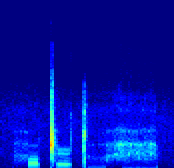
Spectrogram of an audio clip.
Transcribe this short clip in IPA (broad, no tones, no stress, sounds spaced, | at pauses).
h ɔ ǁ ə˞ ǃ ɔ̤ h a̤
